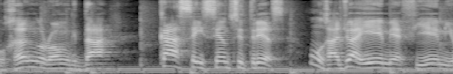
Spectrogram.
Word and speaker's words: Hanrongda: unbox e review do Hangrong-Da K603. Chegou a hora de abrir mais um aparelho, que é esse aqui, o Hangrong-Da K603. Essa aqui é a pronúncia correta. Hangrong-Da, que é um rádio irmão do Ritex, né?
